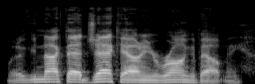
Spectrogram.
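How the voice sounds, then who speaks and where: A man plays a tough, guarded man with a generous streak in a screenplay table read. His voice sits a bit low and he keeps his delivery terse and offhand. The sound is close and dry. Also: a little fast, fairly bright tone, clean tone, dry recording.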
